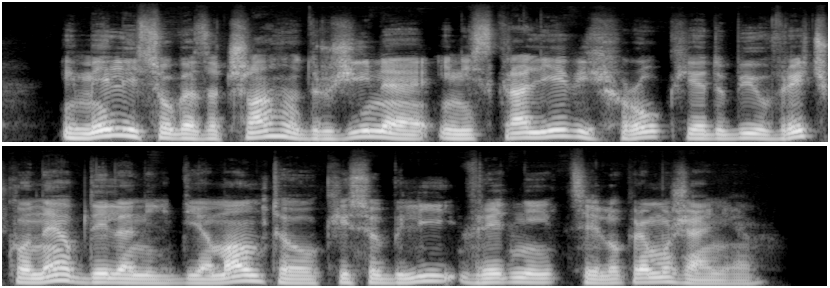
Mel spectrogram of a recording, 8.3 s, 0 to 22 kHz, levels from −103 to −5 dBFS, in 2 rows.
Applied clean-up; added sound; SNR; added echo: neural mask model Resemble Enhance denoiser.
